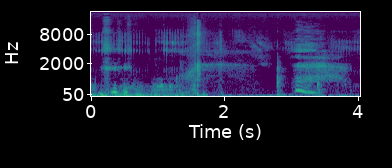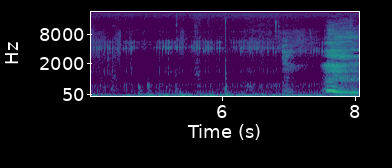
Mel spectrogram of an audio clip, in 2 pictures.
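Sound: cat purring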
